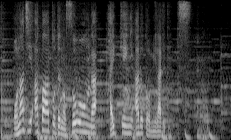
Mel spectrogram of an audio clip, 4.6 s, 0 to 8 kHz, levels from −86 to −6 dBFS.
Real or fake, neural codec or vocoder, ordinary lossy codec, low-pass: fake; codec, 16 kHz, 0.9 kbps, LongCat-Audio-Codec; none; none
